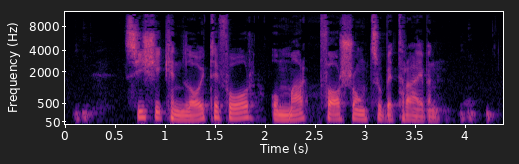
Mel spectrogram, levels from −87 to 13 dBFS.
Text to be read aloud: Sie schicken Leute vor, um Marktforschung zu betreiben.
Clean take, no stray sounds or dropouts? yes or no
no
